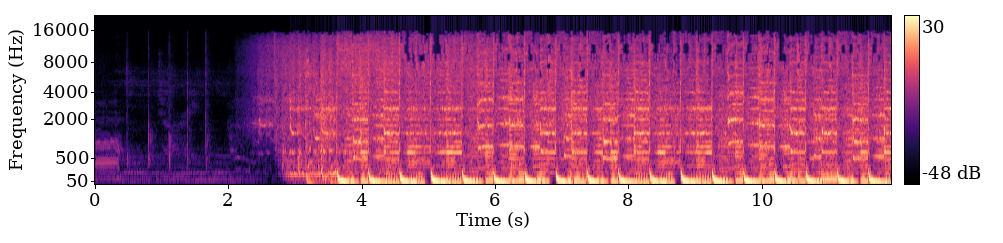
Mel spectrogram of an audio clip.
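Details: Quiet thumps give way to loud electronic dance music with a steady beat, and no animal voice is heard.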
